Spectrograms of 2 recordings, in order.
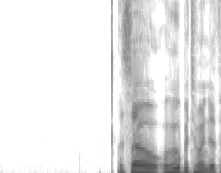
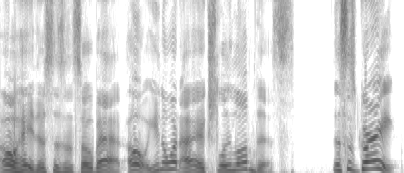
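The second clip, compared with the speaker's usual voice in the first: mock delight building; 7 semitones higher than usual. Friend acting out someone warming to the food, mounting mock delight. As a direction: voice climbs higher into delight. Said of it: "on consuming a little bit more, found out".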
